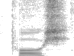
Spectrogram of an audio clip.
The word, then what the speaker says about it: Porsche: Typical Brits, just it's Porsche. It's Porsche. We don't pronounce the bit at the end.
